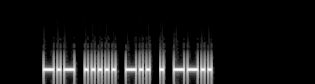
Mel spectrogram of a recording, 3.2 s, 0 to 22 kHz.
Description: Morse code, heard as a keyed tone, about 34 wpm, 700 Hz. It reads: K5DEZ
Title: NA SOTA Chaser Callsigns 35wpm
